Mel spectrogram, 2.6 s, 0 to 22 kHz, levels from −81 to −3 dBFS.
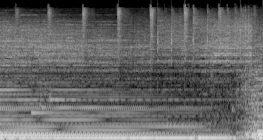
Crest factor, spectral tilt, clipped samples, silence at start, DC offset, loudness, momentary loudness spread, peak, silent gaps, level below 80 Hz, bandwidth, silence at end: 14 dB; -4 dB/octave; under 0.1%; 0 s; under 0.1%; -19 LUFS; 2 LU; -6 dBFS; none; -22 dBFS; 20 kHz; 0 s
